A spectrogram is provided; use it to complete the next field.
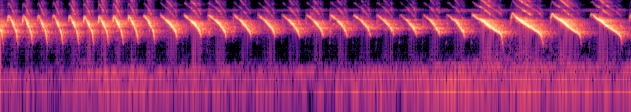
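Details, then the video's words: Belgian canary training song made of a rapid series of falling, slightly buzzy notes, about six per second, growing louder and more sweeping toward the end. "The Most Magical Training Belgian Canary"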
